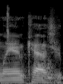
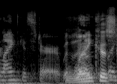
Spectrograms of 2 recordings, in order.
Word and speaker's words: Lancaster: it is lancaster lancaster lancaster kiss like lancaster yeah and you people know you're not from lancaster if you say lancaster because there's a lancaster california but we're lancaster pennsylvania lancaster okay i've been saying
